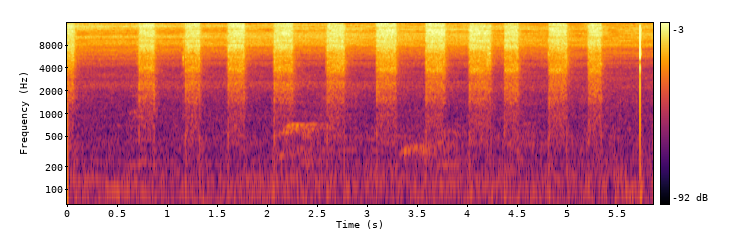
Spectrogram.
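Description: Short bursts of spray paint applied to the jewellery on a goddess statue, about thirteen evenly spaced hissing puffs in a steady rhythm, close and moderately loud, with a small sharp click near the end.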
